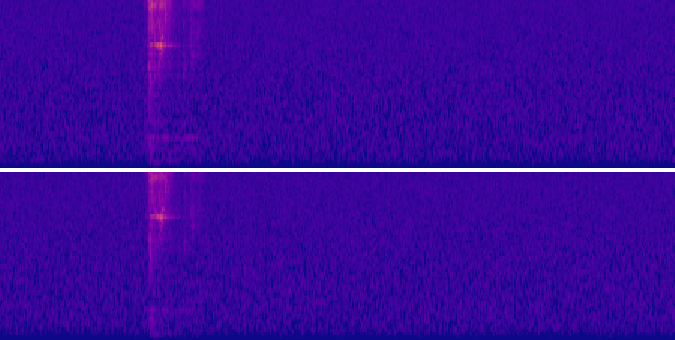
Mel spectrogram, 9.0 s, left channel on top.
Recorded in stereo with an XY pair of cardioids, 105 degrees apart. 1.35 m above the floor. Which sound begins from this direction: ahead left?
Keys jangling, at 1.9 s.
